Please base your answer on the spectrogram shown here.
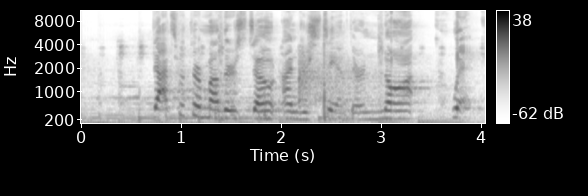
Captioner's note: snapping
